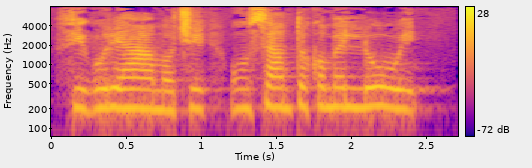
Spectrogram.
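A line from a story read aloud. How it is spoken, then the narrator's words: Women exclaiming. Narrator (Italian): Le donne esclamarono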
